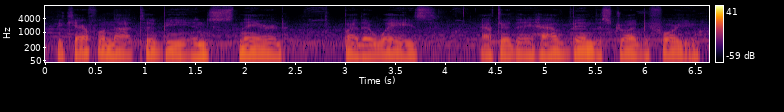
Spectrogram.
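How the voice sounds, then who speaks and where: A man reading Bible text aloud as scripted narration, occasionally stumbling over the words. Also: on the low side. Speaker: scripture reader.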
